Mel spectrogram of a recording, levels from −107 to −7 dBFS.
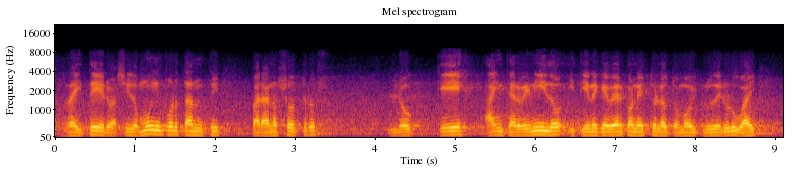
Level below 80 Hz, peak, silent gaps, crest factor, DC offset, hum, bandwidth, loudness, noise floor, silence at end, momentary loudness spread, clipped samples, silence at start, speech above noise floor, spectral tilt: -64 dBFS; -6 dBFS; none; 16 dB; under 0.1%; none; 5.8 kHz; -22 LUFS; -44 dBFS; 0 s; 10 LU; under 0.1%; 0 s; 23 dB; -9.5 dB/octave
